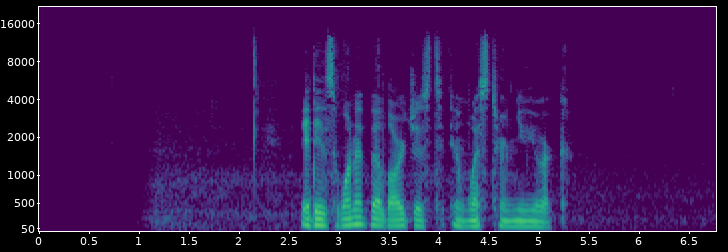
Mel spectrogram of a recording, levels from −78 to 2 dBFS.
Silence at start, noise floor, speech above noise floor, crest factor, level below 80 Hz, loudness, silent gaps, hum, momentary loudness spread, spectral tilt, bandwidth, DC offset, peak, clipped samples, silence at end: 2.6 s; -64 dBFS; 40 dB; 22 dB; -60 dBFS; -25 LUFS; none; none; 22 LU; -5.5 dB/octave; 14 kHz; under 0.1%; -6 dBFS; under 0.1%; 1.5 s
